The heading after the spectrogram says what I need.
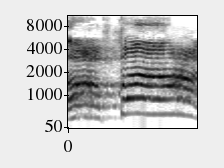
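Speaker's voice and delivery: shrill, very high, loud cheerleader-style scream. Describing how their real orgasms sound, the speaker shows it: loud cheerleader-style scream. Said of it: "like this loud, like cheerleader scream".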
